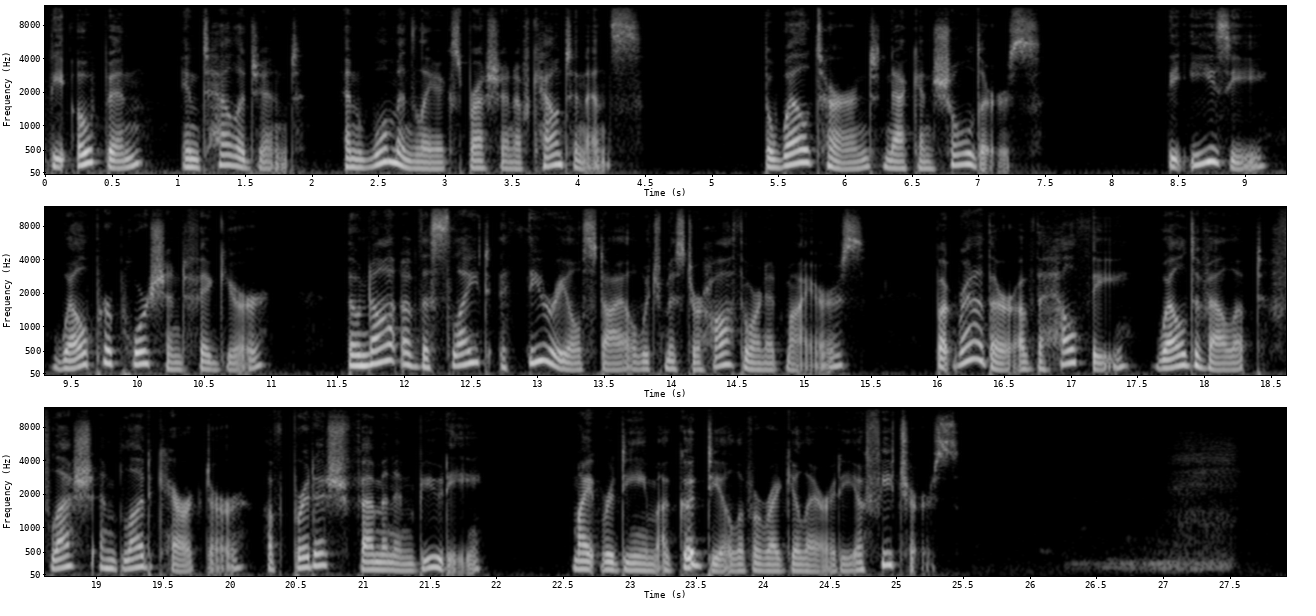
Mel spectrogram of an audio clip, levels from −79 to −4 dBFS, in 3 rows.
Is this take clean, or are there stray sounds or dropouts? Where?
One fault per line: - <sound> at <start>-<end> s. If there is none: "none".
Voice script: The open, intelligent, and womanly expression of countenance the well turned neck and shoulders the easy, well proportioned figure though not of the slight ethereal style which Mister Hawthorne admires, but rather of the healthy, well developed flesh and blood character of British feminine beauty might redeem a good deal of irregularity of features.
- sniff at 26.1-27.6 s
